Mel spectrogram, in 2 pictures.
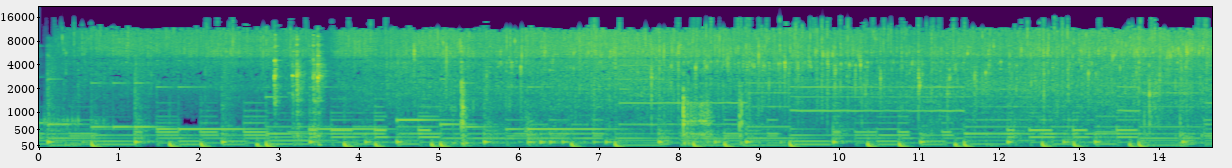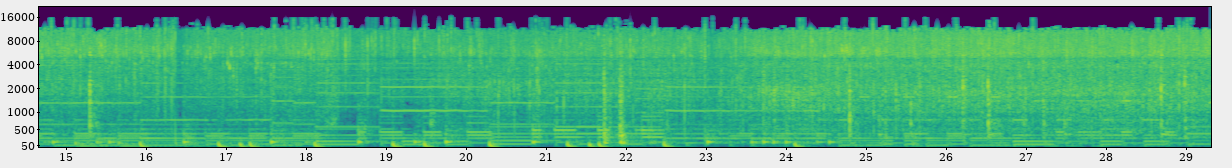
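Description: Sliced onions sizzling in hot cooking oil in a nonstick frying pan, stirred with a spatula that clicks against the pan now and then. The sizzling grows louder near the end as more food goes in.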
